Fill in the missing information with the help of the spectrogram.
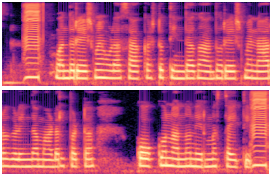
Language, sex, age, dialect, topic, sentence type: Kannada, female, 25-30, Central, agriculture, statement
